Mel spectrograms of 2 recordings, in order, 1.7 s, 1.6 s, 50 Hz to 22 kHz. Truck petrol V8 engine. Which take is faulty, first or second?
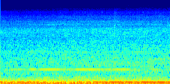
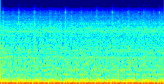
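second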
